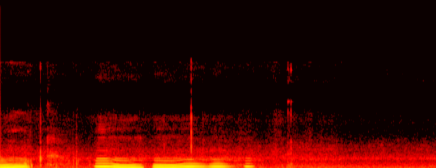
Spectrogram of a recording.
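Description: A person humming a short wavering tune in two phrases, several notes sliding downward; the humming stops about two and a half seconds in.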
